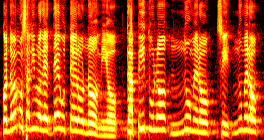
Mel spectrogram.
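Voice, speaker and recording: An unhurried male pastor with an extremely high pitch preaches in a coastal Ecuadorian (Guayaquil) accent. Animated throughout, he acts out exclamations, calls his listeners "mi amado," meaning my beloved, and breaks off occasionally to look up verses.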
